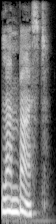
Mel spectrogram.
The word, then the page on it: lambaste: British English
